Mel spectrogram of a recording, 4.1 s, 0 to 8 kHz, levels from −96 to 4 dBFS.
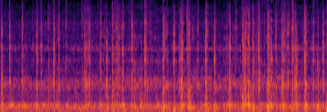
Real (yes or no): no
